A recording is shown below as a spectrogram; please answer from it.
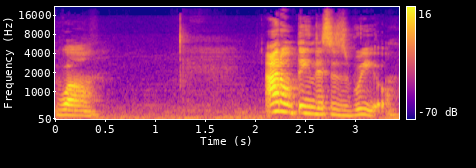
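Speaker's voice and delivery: mock arrogant, scoffing, very sarcastic tone. Retelling what she told god in church: retelling own sarcastic remark. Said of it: "Very sarcastic".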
